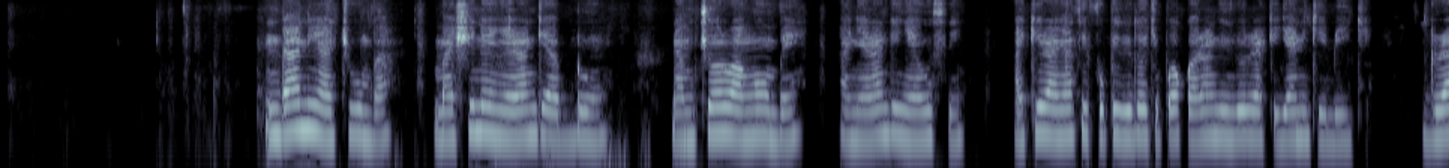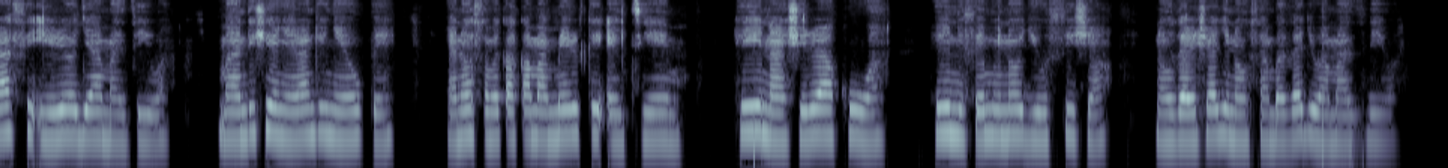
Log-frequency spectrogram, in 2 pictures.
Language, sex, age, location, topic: Swahili, female, 18-24, Dar es Salaam, finance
